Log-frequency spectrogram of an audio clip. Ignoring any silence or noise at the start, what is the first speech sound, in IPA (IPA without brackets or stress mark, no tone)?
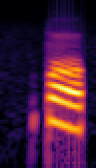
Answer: p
